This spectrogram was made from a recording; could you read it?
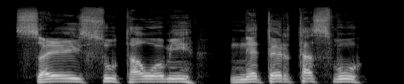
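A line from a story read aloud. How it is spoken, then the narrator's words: Loud, solemn. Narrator (Russian): Он говорил и говорил, громко, торжественно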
